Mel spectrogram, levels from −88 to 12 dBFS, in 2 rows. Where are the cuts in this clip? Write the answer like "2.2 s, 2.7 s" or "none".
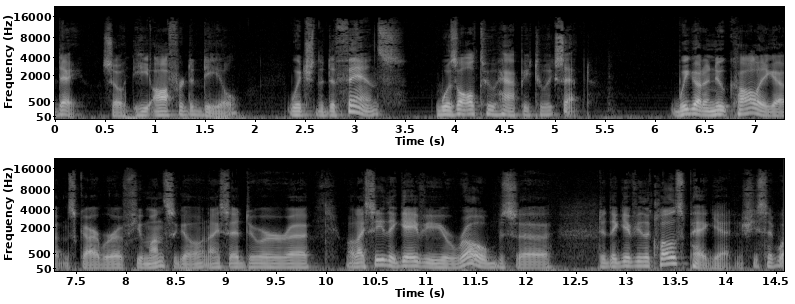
none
